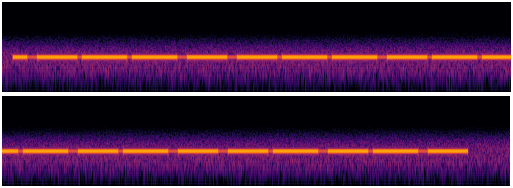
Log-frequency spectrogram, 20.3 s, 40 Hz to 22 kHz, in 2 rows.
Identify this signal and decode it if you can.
Radio time signal (DCF77), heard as a tone whose level steps once a second, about 460 Hz. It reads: 1 0 0 1 1 0 0 1 0 0 0 1 0 1 1 0 1 0 1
